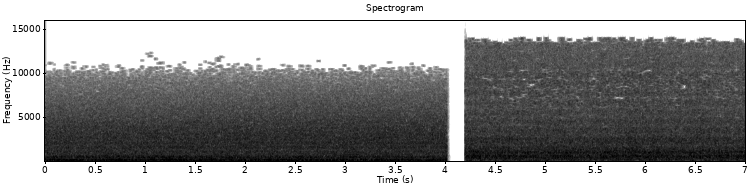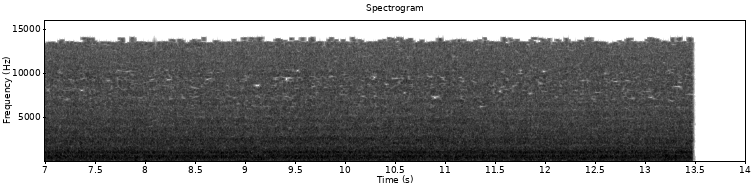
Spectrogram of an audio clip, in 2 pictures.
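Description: A large waterfall pouring, a steady deep rush of water that cuts off abruptly about four seconds in. After a brief gap, a small rocky stream rushing, brighter and with less bass, which stops suddenly shortly before the end.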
